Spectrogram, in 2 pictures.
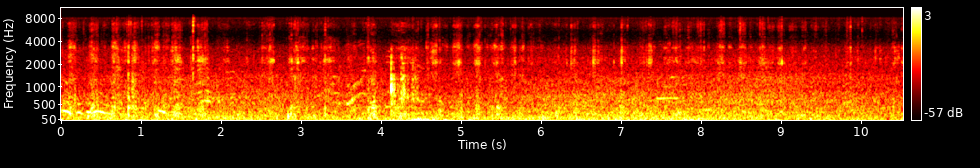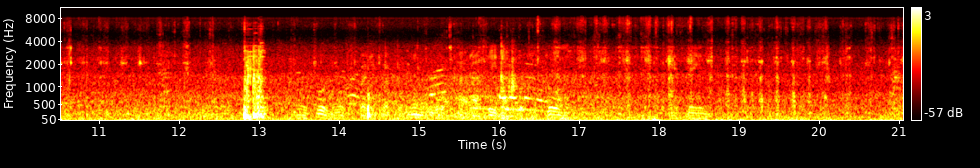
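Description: Whole fish being scaled by hand with a scraper on a wooden table: a run of quick small scraping ticks, with one sharp knock about thirteen seconds in.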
